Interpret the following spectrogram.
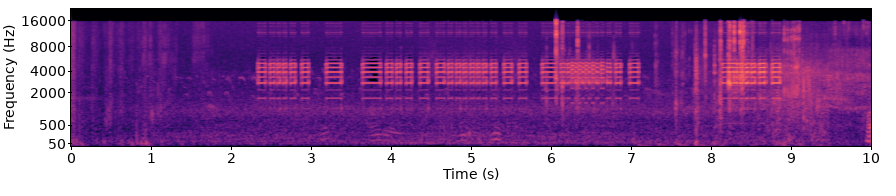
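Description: Electronic carp bite alarm sounding a take: a fast run of high electronic beeps starts about two seconds in, runs together into an almost continuous tone around six seconds, then breaks into beeps again and stops about nine seconds in, as a hooked carp pulls line through the alarm.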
